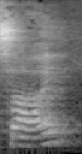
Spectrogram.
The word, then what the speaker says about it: psi: those wave functions are denoted as sigh okay the spelling is psi licinus curves which are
